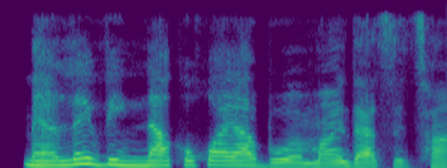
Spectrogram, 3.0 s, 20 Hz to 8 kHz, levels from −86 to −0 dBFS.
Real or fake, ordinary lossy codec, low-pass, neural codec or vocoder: fake; none; 7.2 kHz; codec, 16 kHz in and 24 kHz out, 0.4 kbps, LongCat-Audio-Codec, two codebook decoder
